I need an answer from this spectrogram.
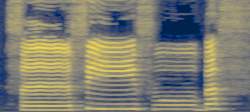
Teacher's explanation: mestilah huruf fa tersebut bersifat hams. Iaitu melepaskan nafas.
